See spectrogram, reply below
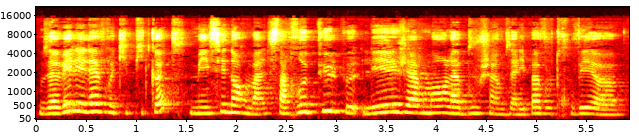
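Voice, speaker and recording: A woman's voice: a little high, normal speed, echoey room. A young French woman chatting casually as she sells makeup on a live stream, upbeat and full of fillers.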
